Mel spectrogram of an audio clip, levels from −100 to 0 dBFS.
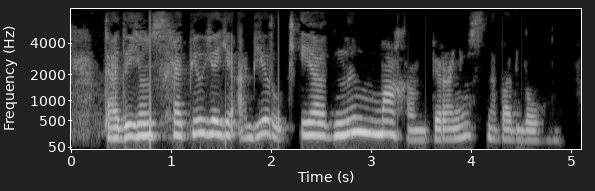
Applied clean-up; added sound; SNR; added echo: none; none; none; none.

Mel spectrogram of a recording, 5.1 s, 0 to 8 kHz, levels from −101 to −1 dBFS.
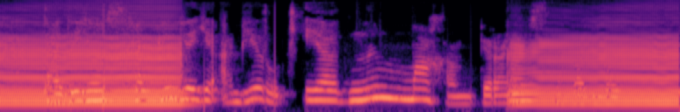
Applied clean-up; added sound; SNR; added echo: none; Wind instrument, woodwind instrument; -3 dB; none.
